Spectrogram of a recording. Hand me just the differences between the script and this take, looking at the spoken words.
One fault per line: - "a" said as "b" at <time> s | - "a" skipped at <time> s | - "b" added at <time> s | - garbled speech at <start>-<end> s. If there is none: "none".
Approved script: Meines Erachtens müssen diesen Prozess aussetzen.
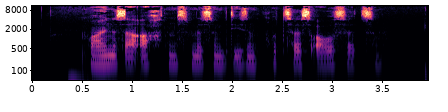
none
